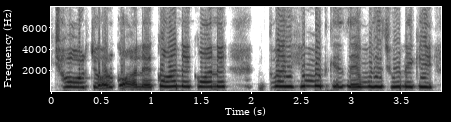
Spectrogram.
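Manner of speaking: startled, high and loud shouting; frightened shout. Acted. Bride shouting at unknown intruder, panicked loud yell. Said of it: "ऐसे बोल के ना वो चिल्लाने लगती है एकदम बहुत ज़ोर-ज़ोर से".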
